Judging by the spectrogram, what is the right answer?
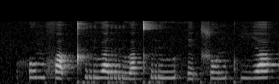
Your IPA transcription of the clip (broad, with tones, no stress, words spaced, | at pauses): ho˧mfa˨˩p̚ kʰrɯ˧a̯rɯ˩˦a̯ kʰrɯː˧he˨˩ʔso˦˥n pʰi˦˥a̯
